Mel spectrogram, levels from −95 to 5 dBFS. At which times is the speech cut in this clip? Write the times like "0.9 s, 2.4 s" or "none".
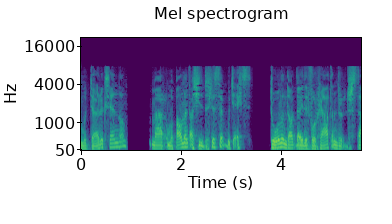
none

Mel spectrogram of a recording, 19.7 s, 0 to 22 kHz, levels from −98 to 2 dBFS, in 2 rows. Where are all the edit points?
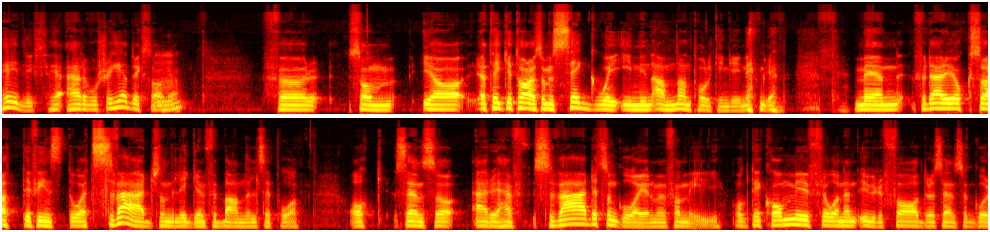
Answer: none

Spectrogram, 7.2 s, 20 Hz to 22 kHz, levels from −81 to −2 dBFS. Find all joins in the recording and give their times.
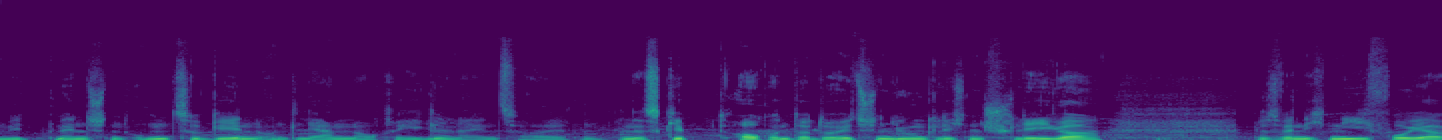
3.1 s, 6.2 s

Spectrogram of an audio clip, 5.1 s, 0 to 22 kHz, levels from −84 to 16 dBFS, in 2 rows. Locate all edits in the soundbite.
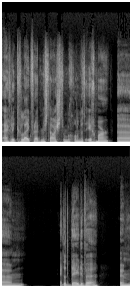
2.2 s, 3.7 s

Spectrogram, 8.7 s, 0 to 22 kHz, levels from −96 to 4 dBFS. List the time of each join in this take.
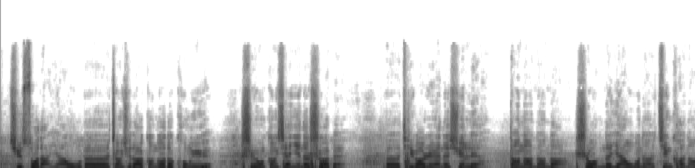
1.0 s

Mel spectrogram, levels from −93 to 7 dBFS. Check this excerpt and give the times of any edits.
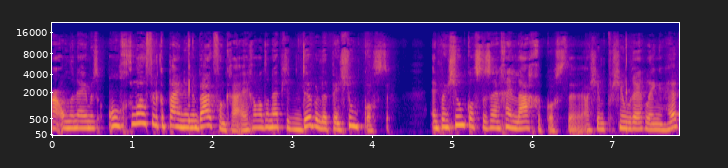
none

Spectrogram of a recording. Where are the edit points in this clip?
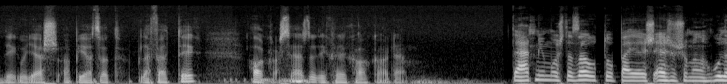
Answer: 5.0 s

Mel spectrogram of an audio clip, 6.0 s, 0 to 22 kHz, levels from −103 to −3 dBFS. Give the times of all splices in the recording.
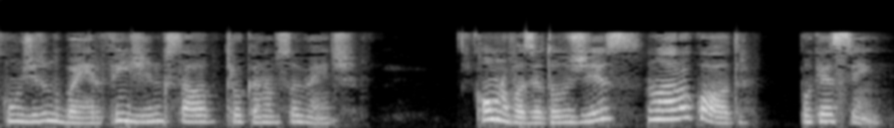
4.3 s

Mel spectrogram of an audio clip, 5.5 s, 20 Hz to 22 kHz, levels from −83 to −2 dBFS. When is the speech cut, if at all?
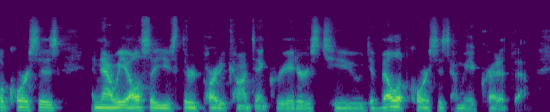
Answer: none

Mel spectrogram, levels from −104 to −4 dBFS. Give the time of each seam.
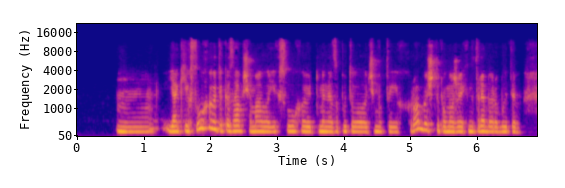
none

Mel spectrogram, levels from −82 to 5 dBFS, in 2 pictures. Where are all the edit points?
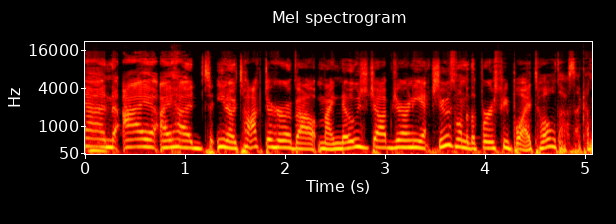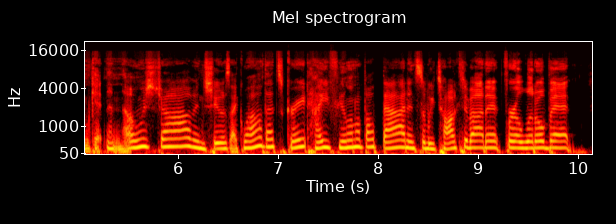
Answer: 3.4 s

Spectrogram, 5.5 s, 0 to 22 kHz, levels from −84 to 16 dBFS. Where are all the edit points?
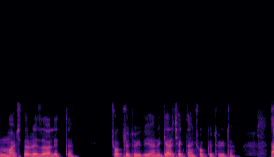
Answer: none

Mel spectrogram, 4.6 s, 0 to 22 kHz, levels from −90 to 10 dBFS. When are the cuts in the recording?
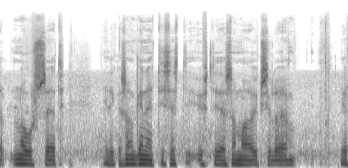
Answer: none

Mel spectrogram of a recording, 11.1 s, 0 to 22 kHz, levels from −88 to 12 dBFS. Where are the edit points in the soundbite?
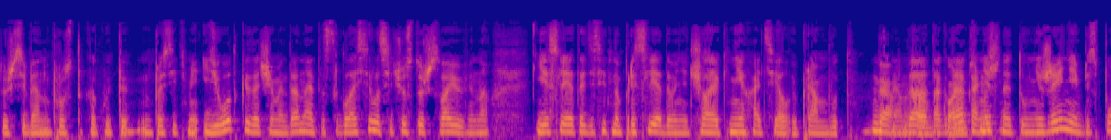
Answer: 7.9 s, 8.9 s

